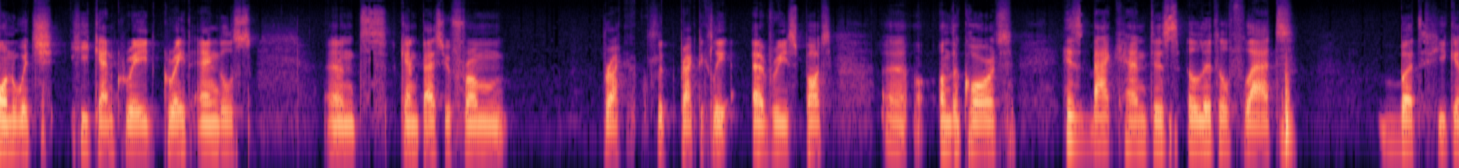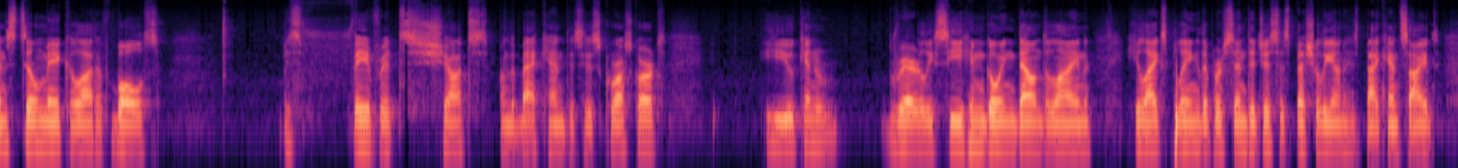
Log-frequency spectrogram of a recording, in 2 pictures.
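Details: Male self-reported stutterer speaking English as a non-native language; stuttering.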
